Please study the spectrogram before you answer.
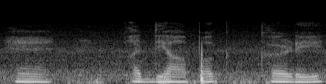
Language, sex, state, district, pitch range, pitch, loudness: Hindi, male, Haryana, Rohtak, 115-125 Hz, 120 Hz, -20 LUFS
